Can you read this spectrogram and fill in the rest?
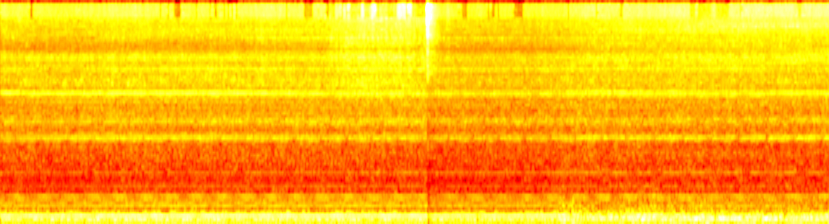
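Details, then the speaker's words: Home furnace after replacing the noisy draft inducer motor and retightening a loose mounting screw: steady even hum of constant pitch with no rattle or scraping; normal inducer operation. "see now it's better before it was little more noisy when I put a new one"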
